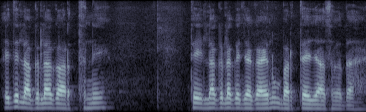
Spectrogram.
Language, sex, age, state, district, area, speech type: Punjabi, male, 45-60, Punjab, Fatehgarh Sahib, urban, spontaneous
